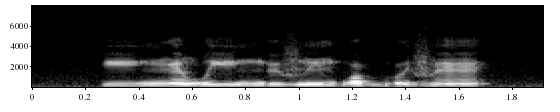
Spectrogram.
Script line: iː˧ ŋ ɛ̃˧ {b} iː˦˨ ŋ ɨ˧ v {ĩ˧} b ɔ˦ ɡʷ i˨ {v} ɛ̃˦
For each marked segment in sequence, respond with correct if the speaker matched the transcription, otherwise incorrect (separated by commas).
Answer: incorrect, correct, correct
